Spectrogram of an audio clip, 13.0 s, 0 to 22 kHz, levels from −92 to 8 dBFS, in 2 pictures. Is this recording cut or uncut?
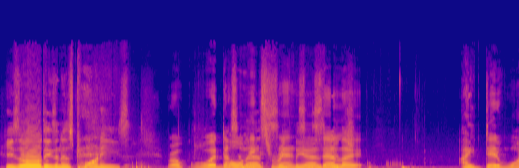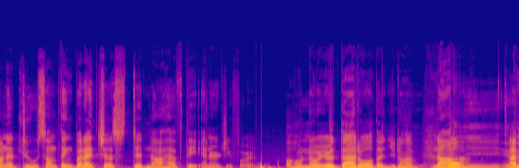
uncut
